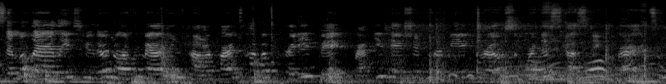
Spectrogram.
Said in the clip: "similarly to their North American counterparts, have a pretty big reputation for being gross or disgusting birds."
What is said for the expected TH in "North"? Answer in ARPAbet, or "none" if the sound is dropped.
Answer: TH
